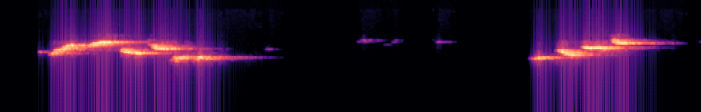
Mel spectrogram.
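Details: Lively, very noisy decu (Oriental magpie-robin) singing: two bursts of bright whistled, warbling notes, the first about two seconds long, then a pause of nearly three seconds before a shorter second phrase with upslurred notes.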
